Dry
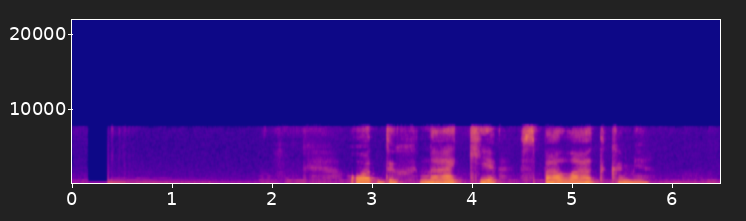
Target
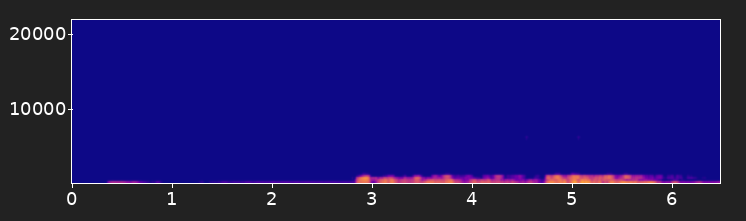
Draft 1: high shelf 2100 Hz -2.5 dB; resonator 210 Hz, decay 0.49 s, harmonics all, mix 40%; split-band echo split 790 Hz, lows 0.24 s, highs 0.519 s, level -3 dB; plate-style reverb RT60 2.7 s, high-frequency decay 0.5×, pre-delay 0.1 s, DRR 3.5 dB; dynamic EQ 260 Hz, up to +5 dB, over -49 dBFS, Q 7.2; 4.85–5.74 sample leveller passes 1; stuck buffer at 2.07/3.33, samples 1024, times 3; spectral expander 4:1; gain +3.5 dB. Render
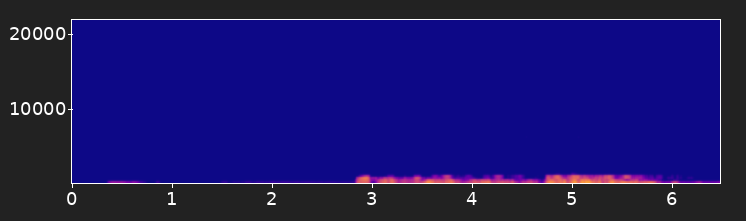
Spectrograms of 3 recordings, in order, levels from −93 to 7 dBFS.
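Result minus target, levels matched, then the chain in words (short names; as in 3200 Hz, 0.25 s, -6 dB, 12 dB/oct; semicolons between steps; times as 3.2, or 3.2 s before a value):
125 Hz band -3.0 dB
high shelf 2100 Hz -2.5 dB; resonator 210 Hz, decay 0.49 s, harmonics all, mix 40%; split-band echo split 790 Hz, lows 0.24 s, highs 0.519 s, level -3 dB; plate-style reverb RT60 2.7 s, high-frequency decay 0.5×, pre-delay 0.1 s, DRR 3.5 dB; dynamic EQ 100 Hz, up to +5 dB, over -49 dBFS, Q 7.2; 4.85–5.74 sample leveller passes 1; stuck buffer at 2.07/3.33, samples 1024, times 3; spectral expander 4:1; gain +3.5 dB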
